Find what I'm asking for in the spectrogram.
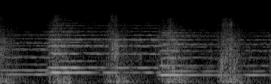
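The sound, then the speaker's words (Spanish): Rhythmic tramp of warriors marching around a city, with about four heavy, evenly spaced steps landing roughly every half second over a steady, sustained tone. “¡Ellos están marchando alrededor de la ciudad por séptima vez!”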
